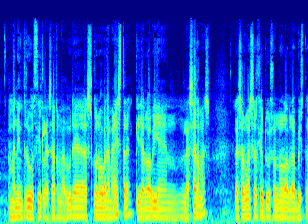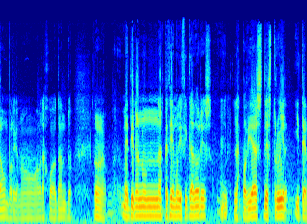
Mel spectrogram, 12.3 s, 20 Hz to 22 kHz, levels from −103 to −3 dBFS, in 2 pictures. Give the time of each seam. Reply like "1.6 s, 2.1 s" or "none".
10.7 s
